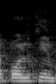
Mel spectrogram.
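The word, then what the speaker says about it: polyethene: हम सिंपल में पन्नी या पॉलीथीन बोल देते हैं, तो अगर उसको प्रॉपरली प्रोनाउंस किया जाए तो पॉलीइथीन है।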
